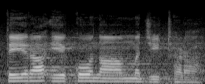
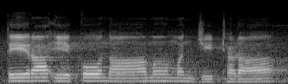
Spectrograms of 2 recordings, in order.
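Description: First: The joined letters in the last word are rushed. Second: The joined letters in the last word are carefully articulated. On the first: The speaker calls it wrong. "ਇਉਂ ਆਪਾਂ ਕਾਹਲੀ ਵਿੱਚ ਬੋਲ ਜਾਂਦੇ ਹਾਂ" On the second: The speaker calls it right. "ਉਹਨਾਂ ਦੇ ਉਚਾਰਨ ਵੱਲ ਵਿਸ਼ੇਸ਼ ਧਿਆਨ ਦੇਣਾ ਪੈਂਦਾ ਹੈ"

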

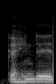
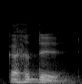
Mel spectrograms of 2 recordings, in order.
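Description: First: The word is said as kehnde, with a nasal sound. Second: The word is said plainly as kahde, without nasalization. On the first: The speaker calls it wrong. "ਕਹਿੰਦੇ ਨਹੀਂ ਬੋਲ ਦੇਣਾ" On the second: The speaker calls it right. "ਕਹਦੇ ਕਹਿੰਦੇ ਨਹੀਂ ਬੋਲ ਦੇਣਾ"

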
